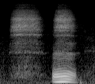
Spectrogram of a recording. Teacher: Your tongue isn't really touching, it's coming close to that gum ridge area and it's creating friction. But for Z, there's vibration coming from your vocal cords.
